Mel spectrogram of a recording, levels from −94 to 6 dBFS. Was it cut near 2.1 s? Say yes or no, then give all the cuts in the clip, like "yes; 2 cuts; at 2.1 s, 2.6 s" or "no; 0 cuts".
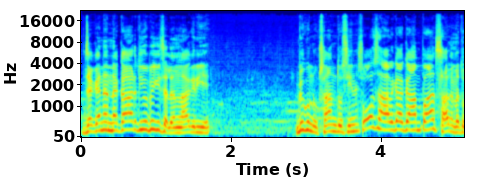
no; 1 cut; at 3.7 s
